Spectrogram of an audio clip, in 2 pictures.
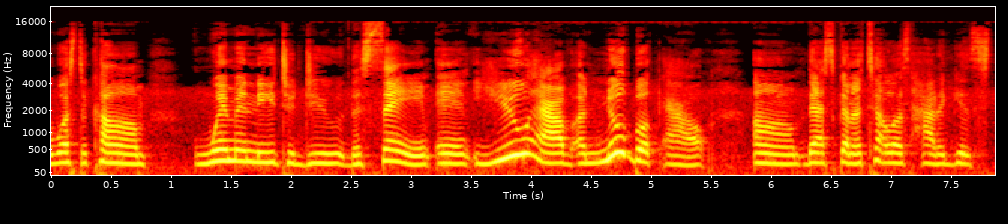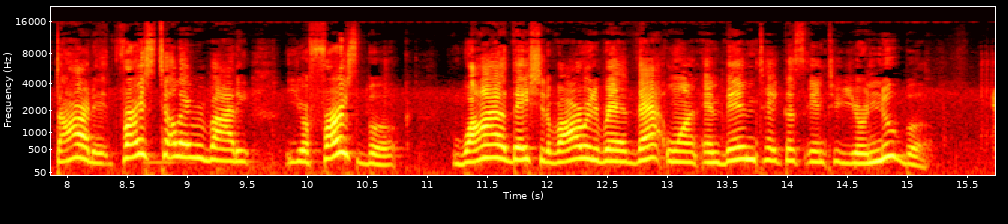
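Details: Adult woman, radio host; normal voice.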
